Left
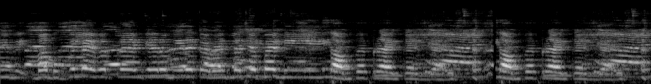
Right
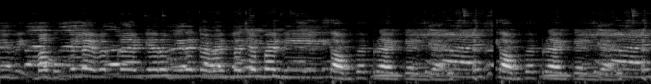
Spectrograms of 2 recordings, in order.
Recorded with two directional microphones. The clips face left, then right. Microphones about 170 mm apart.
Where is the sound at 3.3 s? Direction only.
5° right (ahead or behind).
